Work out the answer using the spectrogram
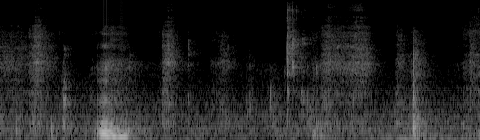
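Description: A man chewing a mouthful of pljeskavica in flatbread, with soft wet mouth sounds and small clicks. About a second in, a short low vocal sound from him is the loudest thing heard.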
